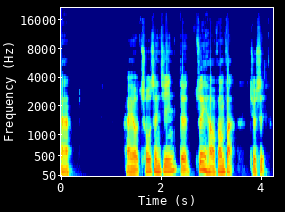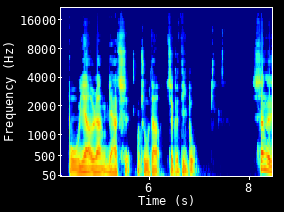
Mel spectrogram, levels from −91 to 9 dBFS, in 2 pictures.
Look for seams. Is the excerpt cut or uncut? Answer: uncut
